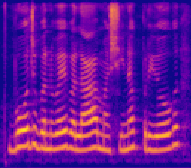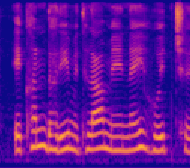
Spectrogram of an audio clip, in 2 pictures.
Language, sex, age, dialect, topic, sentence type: Maithili, female, 41-45, Southern/Standard, agriculture, statement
